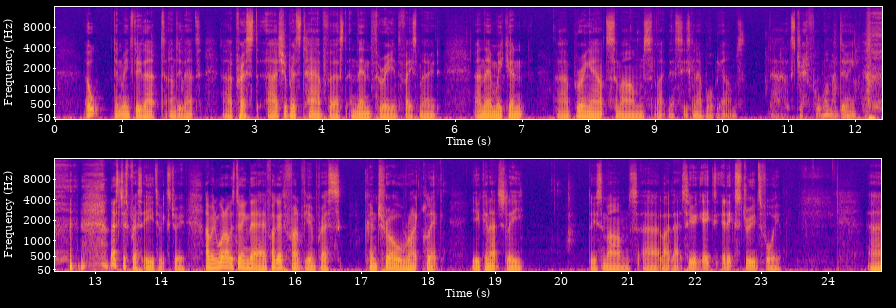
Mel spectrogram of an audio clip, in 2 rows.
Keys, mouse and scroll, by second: 1.4 ctrl+z, 3.4 Tab, 3.9 click, 4.6-7.2 middle drag, 7.2 ctrl+Right, 7.6 ctrl+Right, 9.5 scroll down 1, 9.9 middle click, 10.5 ctrl+z, 10.8 ctrl+z, 12.0-15.5 middle drag, 15.5 KP_1, 17.8 ctrl+Right, 18.8 ctrl+Right, 20.0-24.8 middle drag.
